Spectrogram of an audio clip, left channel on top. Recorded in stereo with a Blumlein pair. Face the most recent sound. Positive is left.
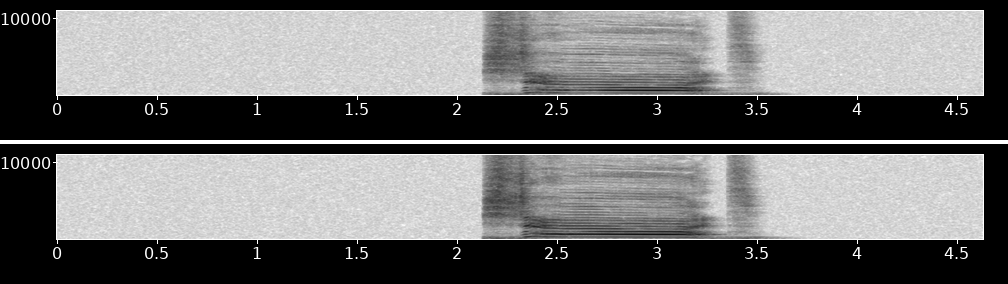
turn(degrees=-20)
